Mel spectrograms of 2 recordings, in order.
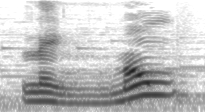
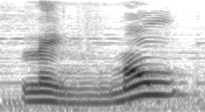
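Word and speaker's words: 檸檬: 랭몬. 이것은 레몬. 랭몬.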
